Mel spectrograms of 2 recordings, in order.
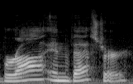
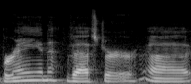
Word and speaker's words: Brainvestor: Bra Investor, which is always how I will refer to him, even though he's pleading with me to pronounce it Brainvestor in his description and with the brain shown in his profile pic.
